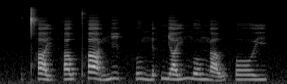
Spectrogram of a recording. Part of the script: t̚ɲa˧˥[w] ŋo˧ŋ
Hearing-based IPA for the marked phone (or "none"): j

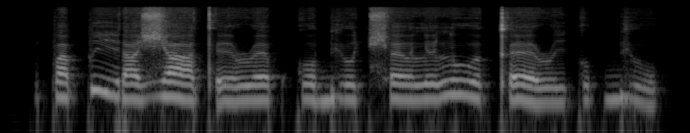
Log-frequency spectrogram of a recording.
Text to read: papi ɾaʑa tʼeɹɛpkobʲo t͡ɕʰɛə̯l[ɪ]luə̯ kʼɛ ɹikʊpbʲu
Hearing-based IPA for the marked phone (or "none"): ɪ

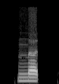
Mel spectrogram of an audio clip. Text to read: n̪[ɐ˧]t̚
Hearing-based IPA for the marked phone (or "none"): ɐ˧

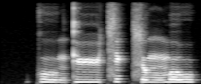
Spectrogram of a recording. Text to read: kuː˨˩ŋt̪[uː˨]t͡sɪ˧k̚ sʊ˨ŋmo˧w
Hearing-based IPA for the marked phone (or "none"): yː˨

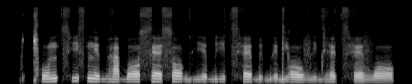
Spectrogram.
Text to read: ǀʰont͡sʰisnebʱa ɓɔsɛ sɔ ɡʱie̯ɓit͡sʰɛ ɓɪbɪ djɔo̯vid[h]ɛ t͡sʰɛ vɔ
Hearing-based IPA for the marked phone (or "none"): ɦ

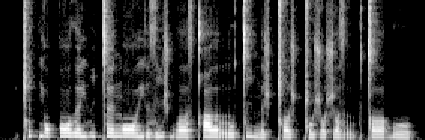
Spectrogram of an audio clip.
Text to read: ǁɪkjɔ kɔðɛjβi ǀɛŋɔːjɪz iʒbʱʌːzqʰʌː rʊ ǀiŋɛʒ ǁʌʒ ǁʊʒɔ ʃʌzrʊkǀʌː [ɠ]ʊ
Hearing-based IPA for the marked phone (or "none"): ɠ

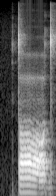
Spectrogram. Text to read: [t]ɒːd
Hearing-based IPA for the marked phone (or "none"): t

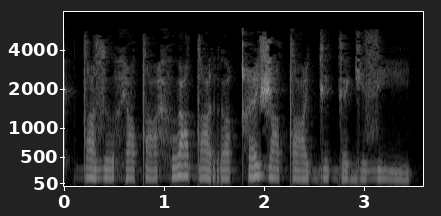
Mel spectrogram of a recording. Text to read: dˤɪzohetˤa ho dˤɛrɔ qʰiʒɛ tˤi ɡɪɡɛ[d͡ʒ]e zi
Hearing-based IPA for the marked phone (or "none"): ɡʲ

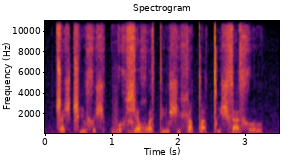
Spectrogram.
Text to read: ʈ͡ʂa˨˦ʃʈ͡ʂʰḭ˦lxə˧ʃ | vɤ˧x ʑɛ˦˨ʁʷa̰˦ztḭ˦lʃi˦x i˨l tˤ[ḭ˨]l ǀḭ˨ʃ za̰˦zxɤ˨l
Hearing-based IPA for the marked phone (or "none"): ḭ˨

